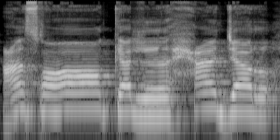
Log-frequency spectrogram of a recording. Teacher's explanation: صاد کو موٹا کر کے پڑھنا ہے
